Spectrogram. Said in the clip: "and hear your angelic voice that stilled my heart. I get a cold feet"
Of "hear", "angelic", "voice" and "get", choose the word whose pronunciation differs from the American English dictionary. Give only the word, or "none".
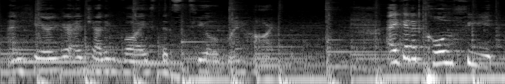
angelic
